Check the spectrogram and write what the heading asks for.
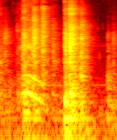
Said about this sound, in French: Et euh, mon deuxième conseil musical, forcément, c'est …. Mais faites-le oh, entrer.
